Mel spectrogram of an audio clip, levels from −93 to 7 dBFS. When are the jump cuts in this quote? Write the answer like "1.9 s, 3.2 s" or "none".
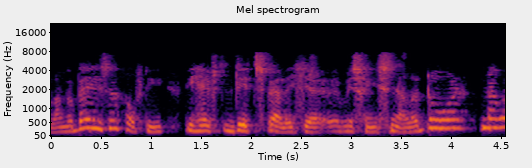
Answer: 1.3 s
